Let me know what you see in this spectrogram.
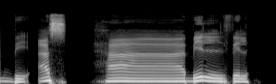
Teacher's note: Asha ini adalah hukum bacaan mad tabi'i atau mad asli ya. Dibaca itu 2 harokat.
